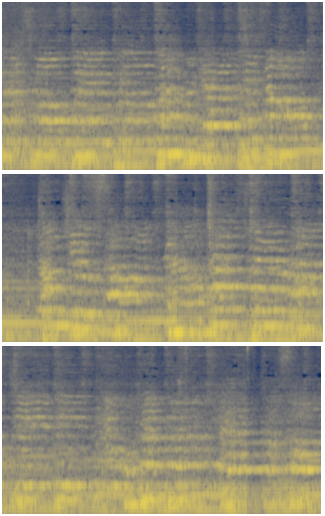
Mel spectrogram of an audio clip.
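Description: A stage chorus of mixed voices singing together in a musical number, over sustained low accompaniment notes.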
